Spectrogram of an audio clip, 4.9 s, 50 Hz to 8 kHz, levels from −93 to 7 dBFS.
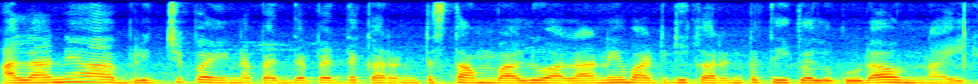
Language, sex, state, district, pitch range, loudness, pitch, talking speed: Telugu, female, Andhra Pradesh, Srikakulam, 215-240 Hz, -16 LUFS, 225 Hz, 170 wpm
